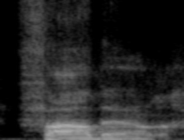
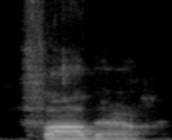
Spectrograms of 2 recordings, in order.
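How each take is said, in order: First: It ends with a throaty Hebrew-style R sound. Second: The same.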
